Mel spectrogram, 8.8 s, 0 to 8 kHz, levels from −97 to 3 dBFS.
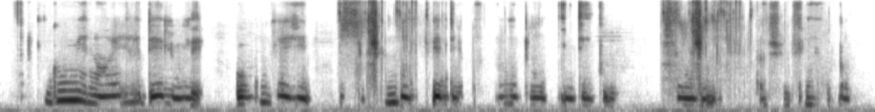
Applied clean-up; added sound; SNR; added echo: neural diffusion model UNIVERSE++.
